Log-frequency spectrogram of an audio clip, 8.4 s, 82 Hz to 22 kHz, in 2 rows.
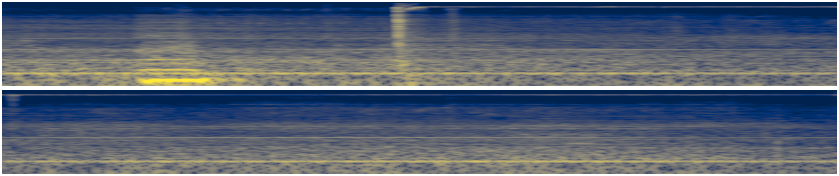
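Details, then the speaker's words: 1988 Juko ST (Super Turbo) PC XT clone with MiniScribe hard disk, restored and started up; steady fan hum with faint high drive whine, sharp click around two seconds, then even running, a healthy boot. "Now to turn it on and see if it fires up."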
